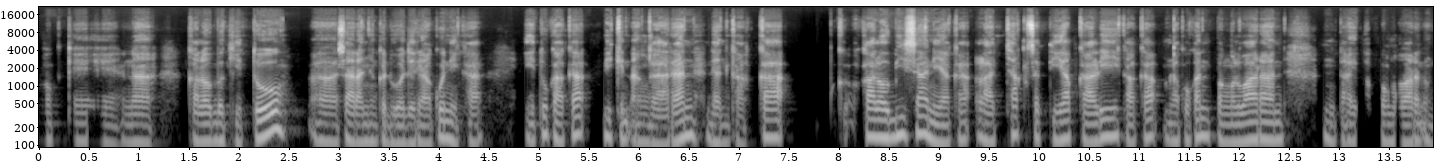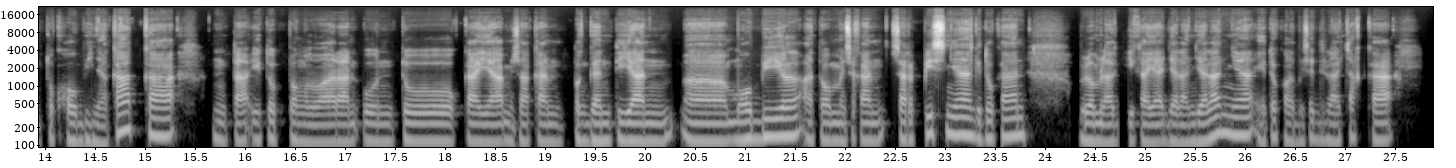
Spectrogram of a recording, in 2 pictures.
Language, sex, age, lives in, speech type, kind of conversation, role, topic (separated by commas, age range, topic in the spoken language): Indonesian, male, 25-29, Indonesia, conversation, advice, advisor, Bagaimana cara menabung untuk uang muka rumah atau mobil jika saya kesulitan menyisihkannya?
